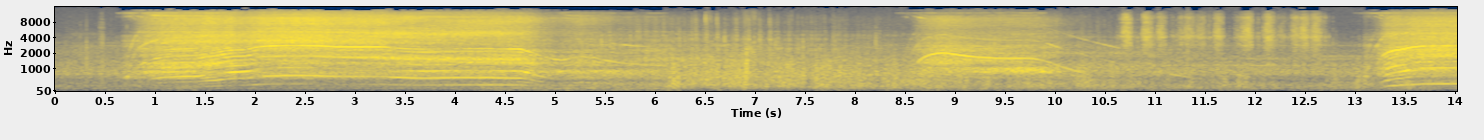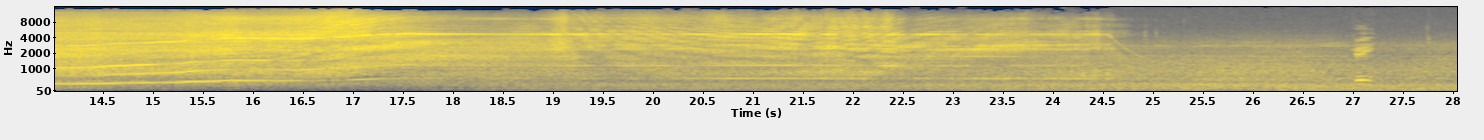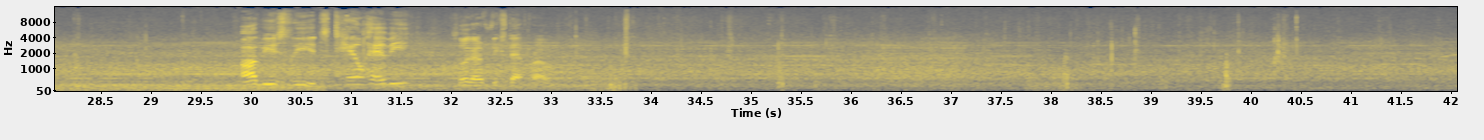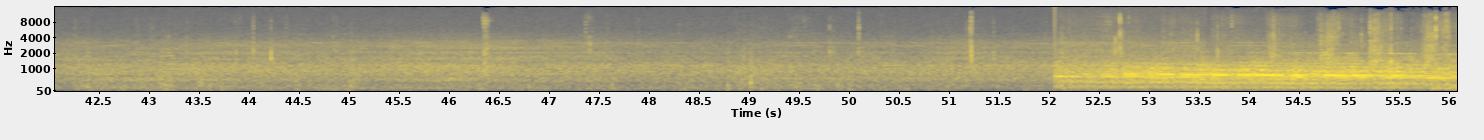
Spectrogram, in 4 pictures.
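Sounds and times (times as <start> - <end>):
electric ducted fan whine: 0.0 - 56.0.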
